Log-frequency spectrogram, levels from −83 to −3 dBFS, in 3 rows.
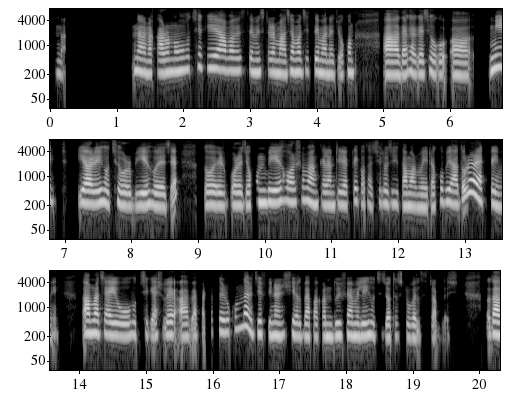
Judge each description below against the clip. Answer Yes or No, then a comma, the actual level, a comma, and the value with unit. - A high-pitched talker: Yes, high, 225 Hz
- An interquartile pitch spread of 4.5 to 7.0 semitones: No, average, 2.9 semitones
